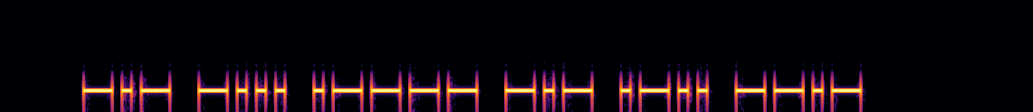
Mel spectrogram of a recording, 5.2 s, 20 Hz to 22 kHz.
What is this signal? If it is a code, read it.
Morse code, heard as a keyed tone, about 25 wpm, 690 Hz. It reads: KB1KLQ
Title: USA Call Signs 25wpm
